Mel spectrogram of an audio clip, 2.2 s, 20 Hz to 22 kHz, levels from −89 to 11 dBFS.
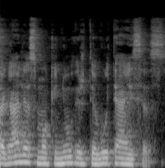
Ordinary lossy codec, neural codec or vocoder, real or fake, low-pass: MP3, 96 kbps; none; real; 14.4 kHz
